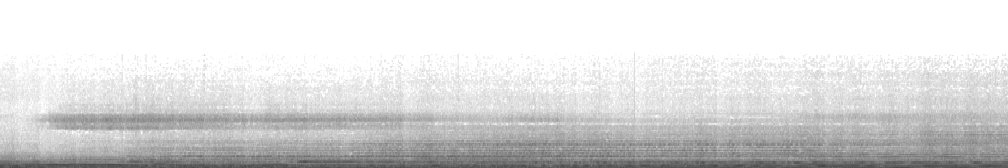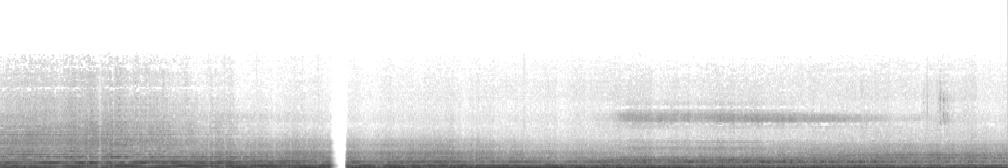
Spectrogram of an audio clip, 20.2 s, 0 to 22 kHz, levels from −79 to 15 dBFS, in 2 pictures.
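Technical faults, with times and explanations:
Throughout, gain pumping: the level swells in quieter stretches and background, then ducks by around 10 dB under each loud sound. This is likely an input gain set too high, with a fast limiter pulling it down. The waveform envelope looks flattened, and the noise floor rises and falls between events on a spectrogram.
10.97 to 13.57 s, repeated stalls (stutter): the playback halts 30 times, with the longest wait 151 ms. The receiver stretched the last sound to cover 442 ms, about 17% of that span, and lost nothing. The audio drags and stutters, and the spectrogram shows short smeared, repeated slices.
14.96 to 15.72 s, jitter buffer slow-down: the receiver repeated short pitch periods or pause fragments to rebuild its reserve, adding 78 ms. Playback runs at about 91% speed with unchanged pitch, so sounds are drawn out. Spectrogram features appear horizontally stretched, and the waveform shows repeating cycles.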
